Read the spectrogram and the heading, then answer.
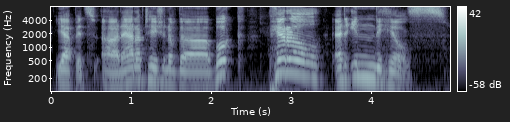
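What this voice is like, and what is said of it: Put-on South African accent. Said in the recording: “for those who don't speak whatever accent, ... just ... did ... South African”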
